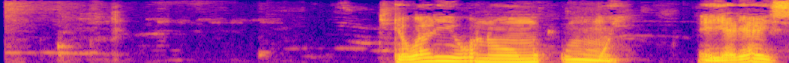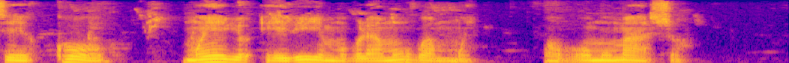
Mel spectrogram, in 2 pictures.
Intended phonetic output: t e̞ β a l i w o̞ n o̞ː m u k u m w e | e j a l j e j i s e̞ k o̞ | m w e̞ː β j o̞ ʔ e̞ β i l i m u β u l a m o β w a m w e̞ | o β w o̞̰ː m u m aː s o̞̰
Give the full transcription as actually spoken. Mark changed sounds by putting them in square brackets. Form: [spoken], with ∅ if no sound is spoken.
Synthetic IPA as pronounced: t e̞ [w] a l i w o̞ n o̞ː m u k u m w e | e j a l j [a] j i s e̞ k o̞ | m w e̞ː β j o̞ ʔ e̞ β i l i m u β u l a m [u] β w a m w e̞ | o β w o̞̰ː m u m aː s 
